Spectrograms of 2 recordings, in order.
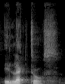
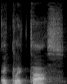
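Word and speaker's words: ἐκλεκτός: the word therefore chosen is electros or no I'm sorry it's pronounced eclectus eclectus and that word means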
